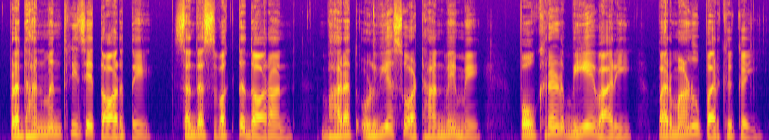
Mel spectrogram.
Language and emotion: Sindhi, neutral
